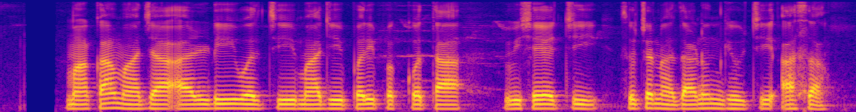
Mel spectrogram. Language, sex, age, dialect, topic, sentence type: Marathi, male, 18-24, Southern Konkan, banking, statement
